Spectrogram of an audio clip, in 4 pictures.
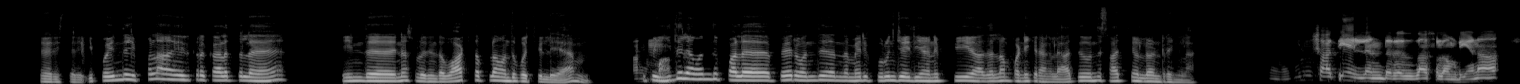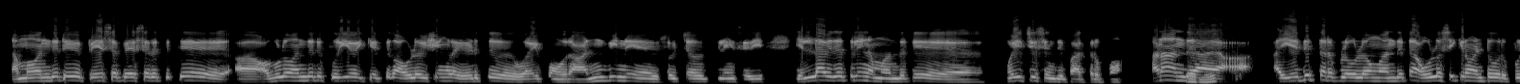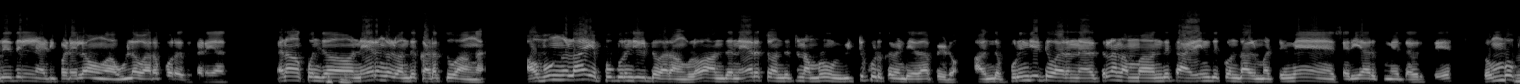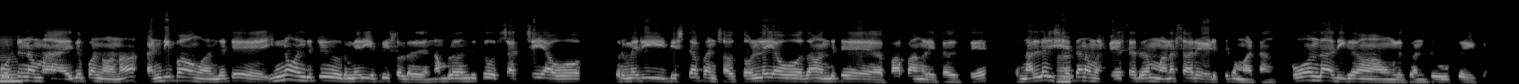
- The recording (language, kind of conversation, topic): Tamil, podcast, பழைய உறவுகளை மீண்டும் இணைத்துக்கொள்வது எப்படி?
- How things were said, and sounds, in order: tapping; other background noise; in English: "வாட்ஸ்அப்லாம்"; in English: "டிஸ்டர்பன்ஸா"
